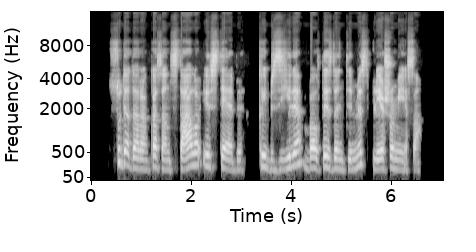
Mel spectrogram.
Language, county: Lithuanian, Šiauliai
